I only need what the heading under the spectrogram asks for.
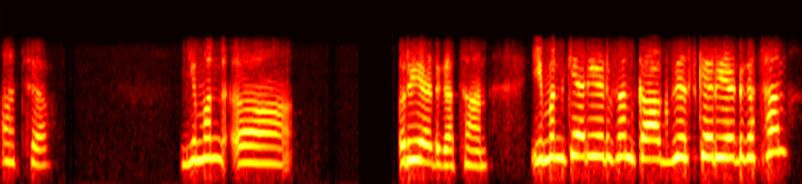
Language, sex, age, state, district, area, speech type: Kashmiri, female, 30-45, Jammu and Kashmir, Anantnag, rural, conversation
